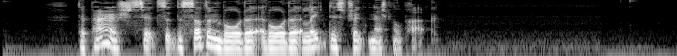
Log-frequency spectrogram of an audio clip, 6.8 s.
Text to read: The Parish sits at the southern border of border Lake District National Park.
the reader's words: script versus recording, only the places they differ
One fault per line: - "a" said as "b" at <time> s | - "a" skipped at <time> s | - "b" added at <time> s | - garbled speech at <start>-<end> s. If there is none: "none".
none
